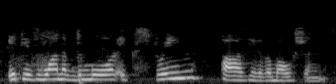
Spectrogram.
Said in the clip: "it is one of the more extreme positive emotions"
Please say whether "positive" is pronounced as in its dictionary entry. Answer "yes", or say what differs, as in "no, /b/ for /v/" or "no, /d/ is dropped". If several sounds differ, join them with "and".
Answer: yes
